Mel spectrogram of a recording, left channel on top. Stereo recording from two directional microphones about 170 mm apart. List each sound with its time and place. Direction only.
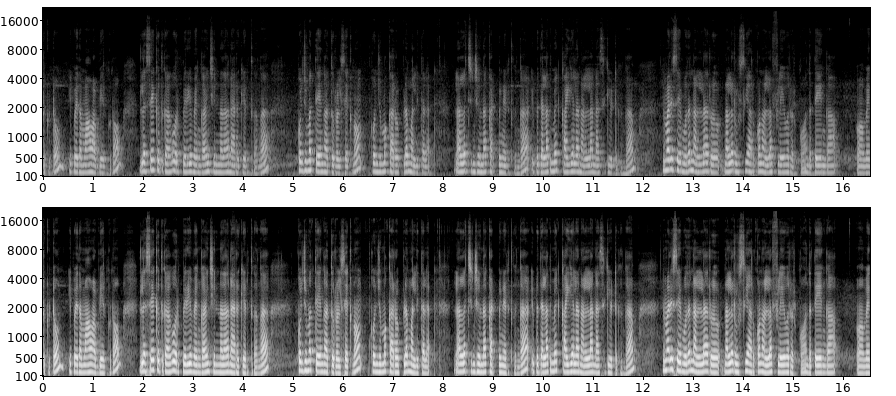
0.0 s a woman's voice: 40° right (ahead or behind)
